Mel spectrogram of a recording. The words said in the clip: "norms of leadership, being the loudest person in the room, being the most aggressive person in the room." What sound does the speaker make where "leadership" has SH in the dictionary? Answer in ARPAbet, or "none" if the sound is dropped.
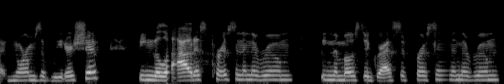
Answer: SH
